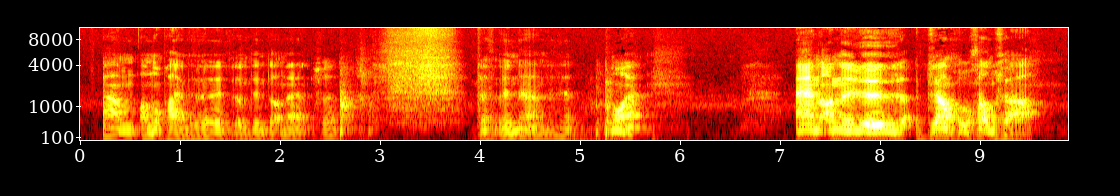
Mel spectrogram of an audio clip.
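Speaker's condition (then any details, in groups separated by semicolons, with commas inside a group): Tongue cancer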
